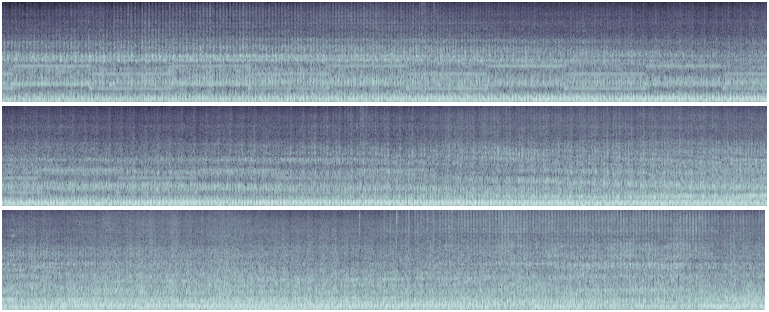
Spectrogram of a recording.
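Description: Diesel-electric locomotive passing slowly with a heavy engine rumble, then its passenger coaches rolling by with rising wheel clatter during the second half. For the first half a level-crossing warning signal rings in two alternating tones, about one a second, then stops.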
